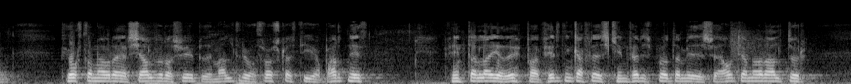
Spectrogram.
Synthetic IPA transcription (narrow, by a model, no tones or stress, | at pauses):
n | fjowr̥t̪anaːwɾaɛɾ̥sjawlvʏɾasvɪːpʏðʏmalt̪ɾɪɔɣθɾɔskast̪ivawpaɾt̪nɪð | fɪm̥t̪alaːjaðʏhpavfɪɾt̪niŋkafɾɛðscʰɪnːfɛɾɪspɾɔwt̪amɪːðɪsvɛaːwt̪janaːwɾaalt̪ʏɾ̥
